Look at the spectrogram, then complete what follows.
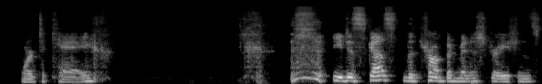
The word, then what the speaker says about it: Takei: Takai went on to say, I keep saying it wrong. Takei went on to say, the new migrant detention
